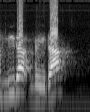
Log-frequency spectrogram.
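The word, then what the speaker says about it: Lira Verá: Somos Lira Vera, con acento en la A, Lira por el instrumento, uno de los instrumentos más antiguos, digamos, que se conoce.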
